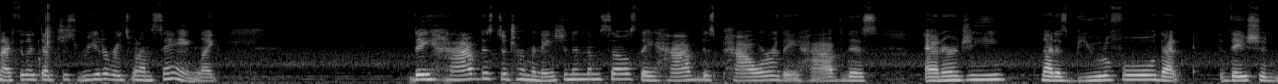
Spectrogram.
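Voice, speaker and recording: A woman's voice: mid-range voice, measured pace, a little mellow. Young woman giving a chatty mystical tarot reading, noisy recording. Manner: chatty, informal mystical card interpreter with heavy use of "like". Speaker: tarot card reader. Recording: clear background noise.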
